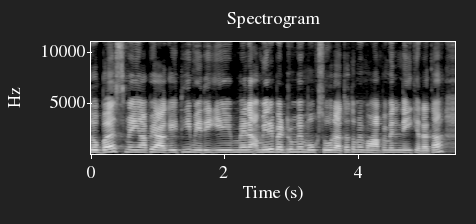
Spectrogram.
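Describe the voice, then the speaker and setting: A woman's voice: fairly high pitch, level tone, a little fast, a little mellow. A woman in her thirties from India, a vlogging mother chatting frankly and rambling as she talks over her own footage. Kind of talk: casual chat narrating vlog footage.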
